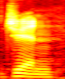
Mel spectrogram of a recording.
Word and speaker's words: Jin: older brother to me his name is jin he's he's like the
